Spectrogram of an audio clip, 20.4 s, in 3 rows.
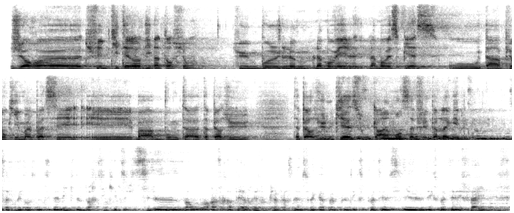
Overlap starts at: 11.4 s

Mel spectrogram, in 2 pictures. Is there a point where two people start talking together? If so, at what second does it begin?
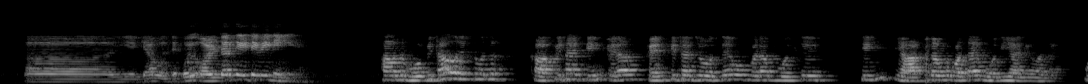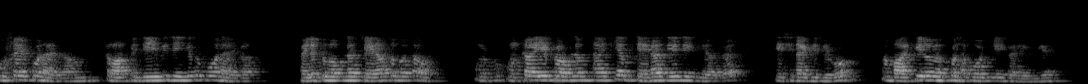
none

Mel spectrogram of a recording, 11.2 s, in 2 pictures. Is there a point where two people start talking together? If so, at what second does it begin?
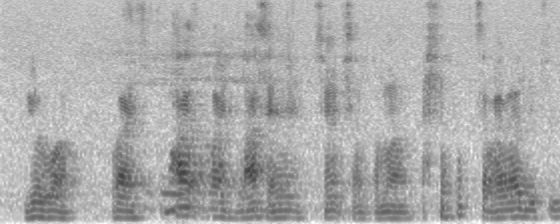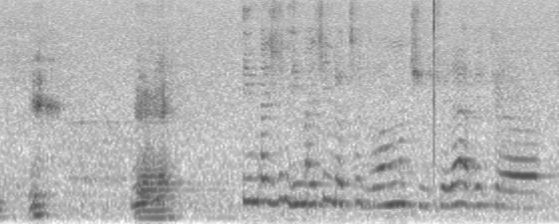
1.2 s

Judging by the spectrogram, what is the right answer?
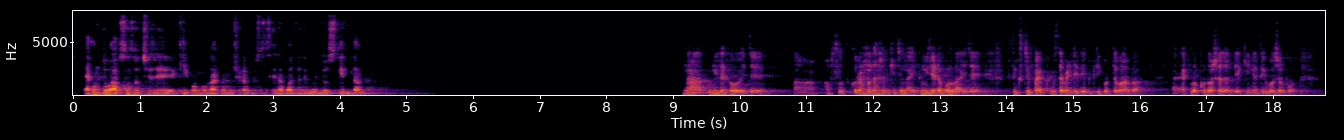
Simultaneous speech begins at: none

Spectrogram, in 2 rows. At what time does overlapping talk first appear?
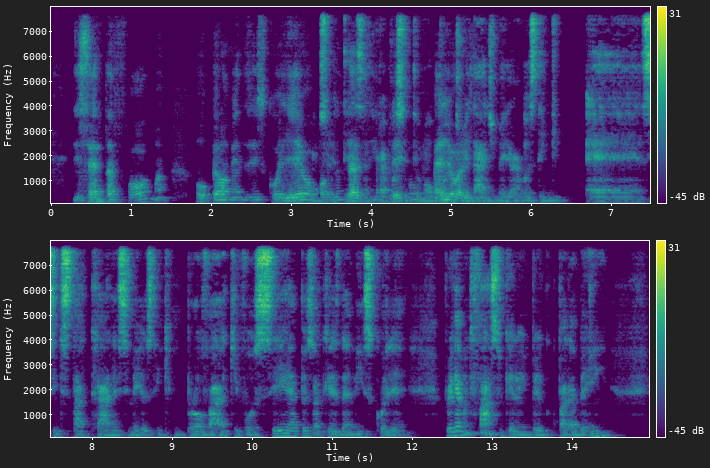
3.2 s

